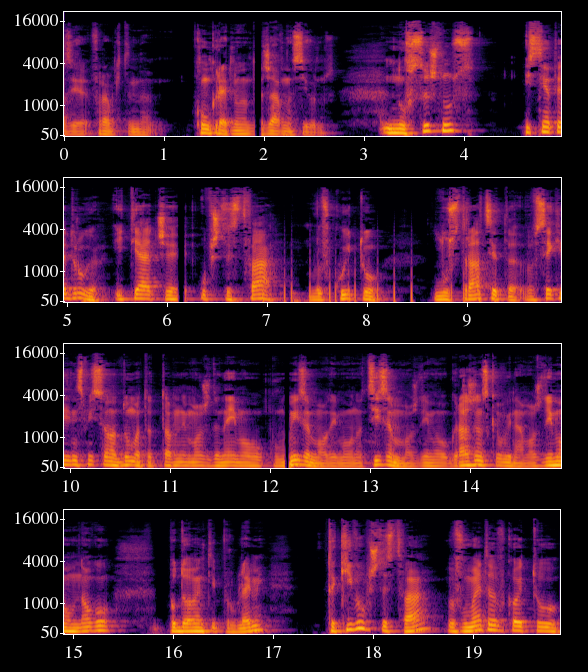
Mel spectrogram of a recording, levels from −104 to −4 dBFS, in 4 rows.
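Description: At 1.90 to 2.00 s and again at 6.10 to 6.20 s the speech drops out for about 70 ms, and at 12.14 to 12.21 s for about 46 ms. These gaps are likely a Bluetooth dropout: late packets were discarded, leaving silence, and the speech resumes further along, as if it had played on. The gap lengths fit three, then two, lost frames.

From 6.96 to 9.29 s a train of clicks runs over the speech and its pauses, around fifteen similar pops at about 6.5 per second, unevenly spaced and peaking roughly 10 dB above the speech, likely from interference or a faulty connection.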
